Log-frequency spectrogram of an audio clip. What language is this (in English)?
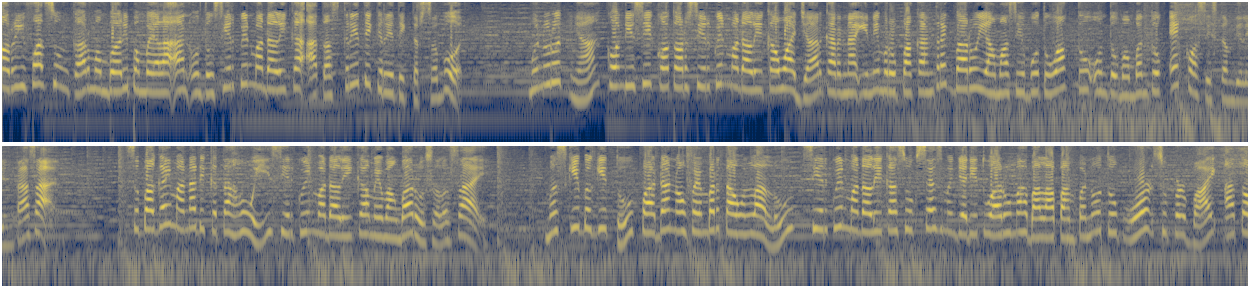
Indonesian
